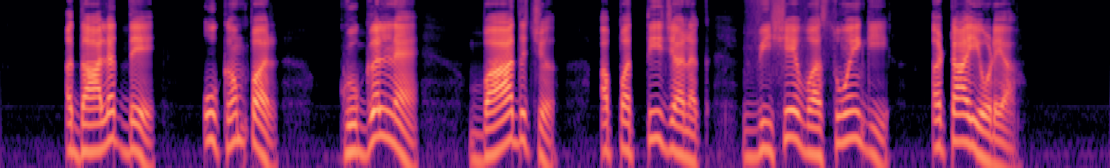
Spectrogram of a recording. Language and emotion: Dogri, neutral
